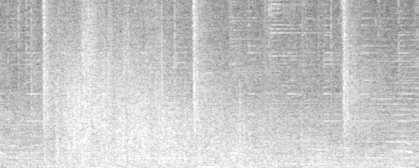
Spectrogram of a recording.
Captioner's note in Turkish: Gök gürültüsü efekti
